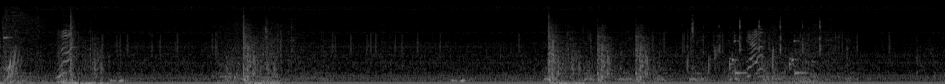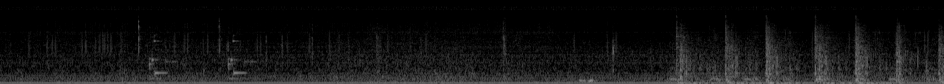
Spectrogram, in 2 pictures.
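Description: A sword slashes and strikes crystals with sharp, ringing hits.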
